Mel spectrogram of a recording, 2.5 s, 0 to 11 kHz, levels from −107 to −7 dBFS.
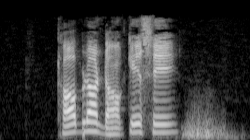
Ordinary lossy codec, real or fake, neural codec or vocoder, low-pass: AAC, 64 kbps; real; none; 7.2 kHz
